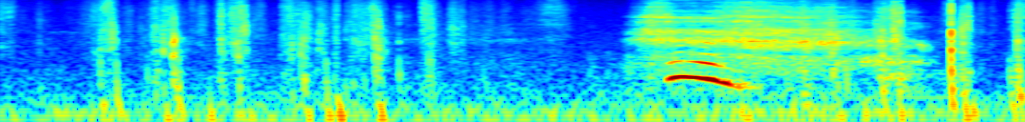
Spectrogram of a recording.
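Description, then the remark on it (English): A deck of tarot cards is shuffled, with quick papery flicks and soft taps in an uneven rhythm, then a long breathy exhale that rises over the last couple of seconds. “Shuffling the tried and true on this channel, we have the Taramucha.”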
